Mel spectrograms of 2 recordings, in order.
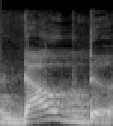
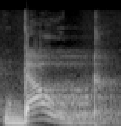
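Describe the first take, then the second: First: A b sound is heard before the end. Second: No b sound is heard in the word. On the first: The speaker calls it wrong. "आप इसे ब उच्चारण करते हैं" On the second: The speaker calls it right. "बी यहां पर silent है"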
